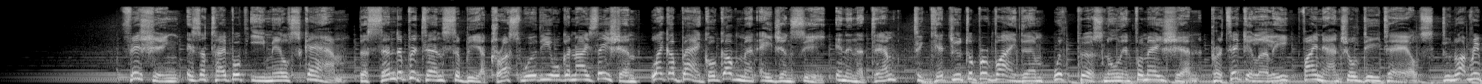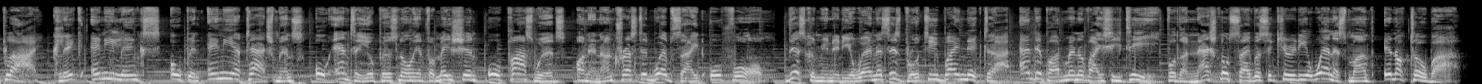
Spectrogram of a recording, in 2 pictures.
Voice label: Phising English; See Yourself in Cyber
